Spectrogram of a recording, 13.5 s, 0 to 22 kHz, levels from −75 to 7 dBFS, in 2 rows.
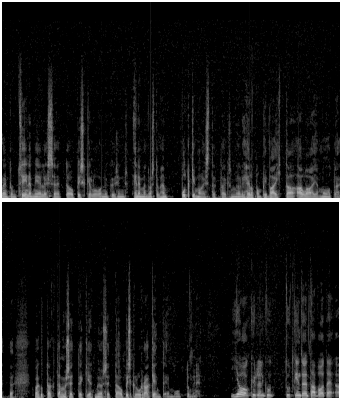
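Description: Overdone noise removal runs from the start to the end of this speech. The reduction was set so strong that every frequency band sitting near the estimated noise floor is pulled down or shut off, and the quieter parts of the voice go with it. Between phrases the background drops to near silence speckled with twinkling, chirpy fragments. Unlike a low-bitrate codec's smearing, the damage tracks level: it is worst in the soft passages and pauses.

Layered on top is an overlap between stream segments, heard as a small click or skip at 0.99, 1.98, 2.96, 3.95, 4.94, 5.92, 6.91 and 7.90 s. The segments are about 1.0 s long, and at each boundary their time stamps overlap, so the player trims a few milliseconds it wrongly treats as duplicated. The waveform jumps straight across the missing piece. What separates this from packet loss is that nothing is left blank: there is no gap or muted stretch, just a tiny jump forward recurring almost exactly once per second.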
